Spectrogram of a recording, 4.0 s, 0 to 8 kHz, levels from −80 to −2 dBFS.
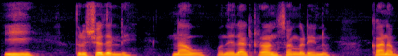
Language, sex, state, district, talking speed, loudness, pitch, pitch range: Kannada, male, Karnataka, Koppal, 105 wpm, -19 LUFS, 160 Hz, 155-170 Hz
